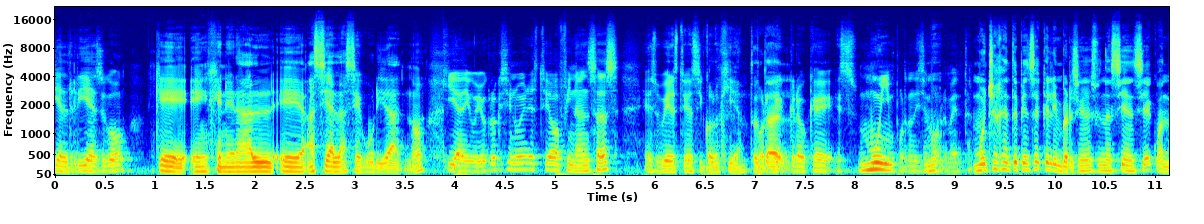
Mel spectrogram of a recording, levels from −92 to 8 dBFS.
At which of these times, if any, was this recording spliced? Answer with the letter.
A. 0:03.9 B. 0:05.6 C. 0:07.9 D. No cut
A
